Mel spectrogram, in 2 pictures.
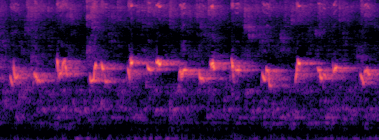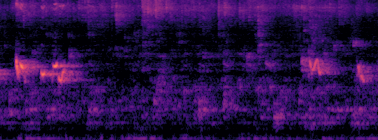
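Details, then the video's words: Sooty-headed bulbul singing trucukan-style for training caged birds: a quick run of bright whistled slurs, dropping and rising, packed closely for about five seconds, then fading to scattered quieter notes. "BANYAK Trucuk yang jadi GACOR dan ROPEL berkat suara TRUCUKAN ini"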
